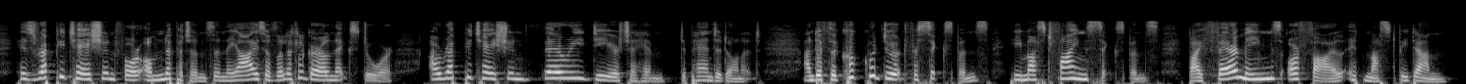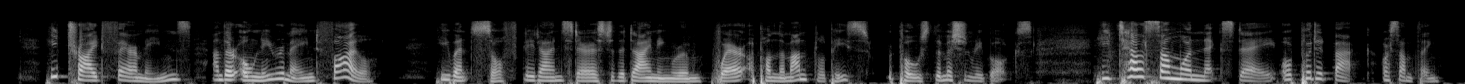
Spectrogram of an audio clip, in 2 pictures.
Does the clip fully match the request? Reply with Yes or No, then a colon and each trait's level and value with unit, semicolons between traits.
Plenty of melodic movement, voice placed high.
Yes: wide, 7.6 semitones; high, 200 Hz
